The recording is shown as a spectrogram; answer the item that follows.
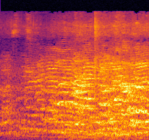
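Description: Speech only: girls' voices talking in a classroom, getting louder over the first second.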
